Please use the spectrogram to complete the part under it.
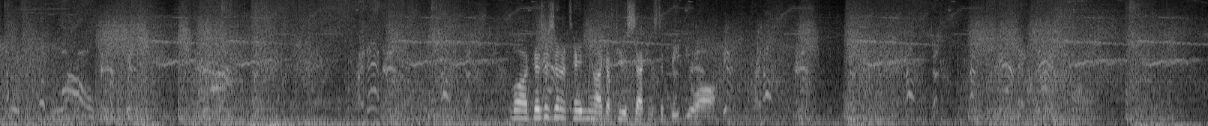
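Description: Heavy punches and explosions thud and boom.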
